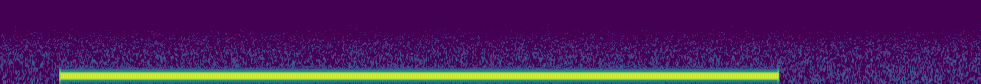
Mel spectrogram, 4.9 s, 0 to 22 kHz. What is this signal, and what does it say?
Telephone call progress tone (North American or UK plan), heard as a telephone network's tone, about 350, 450 Hz. Dial tone.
